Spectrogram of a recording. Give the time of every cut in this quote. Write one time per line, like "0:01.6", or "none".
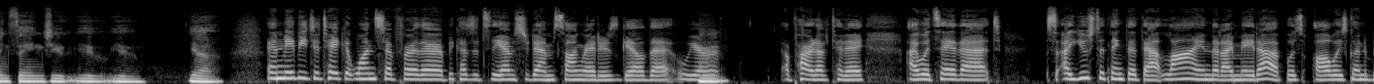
none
